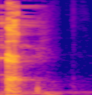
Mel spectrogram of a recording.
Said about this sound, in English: I had to burp this whole time.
